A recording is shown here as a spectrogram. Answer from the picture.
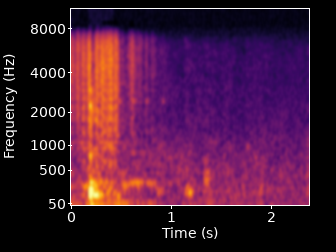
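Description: Near silence: room tone over an online call, with a brief faint sound in the first half second.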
